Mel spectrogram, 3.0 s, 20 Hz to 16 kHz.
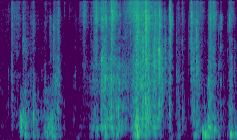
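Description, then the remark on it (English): Crinkly paper rustles and crackles in several bursts as the paper packaging of a Samsung 970 Evo Plus M.2 boot drive is pulled open and unwrapped, with brief pauses between the handling noises. “That's a lot of paper.”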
